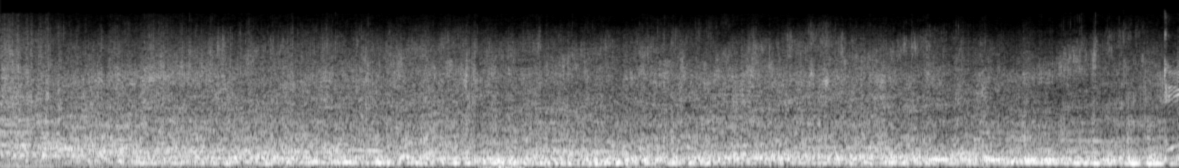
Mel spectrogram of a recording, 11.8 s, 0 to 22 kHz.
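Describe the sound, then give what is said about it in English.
A dense, steady roar of several vintage Trans-Am race car engines, including a Javelin and a Mustang, running together in a race. It is loud and continuous for the whole stretch, with a low rumbling drone beneath a harsh, buzzing upper layer. “I remember the 70 Trans-Am season well.”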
